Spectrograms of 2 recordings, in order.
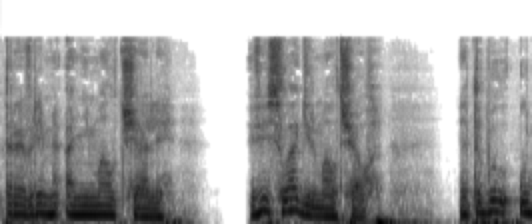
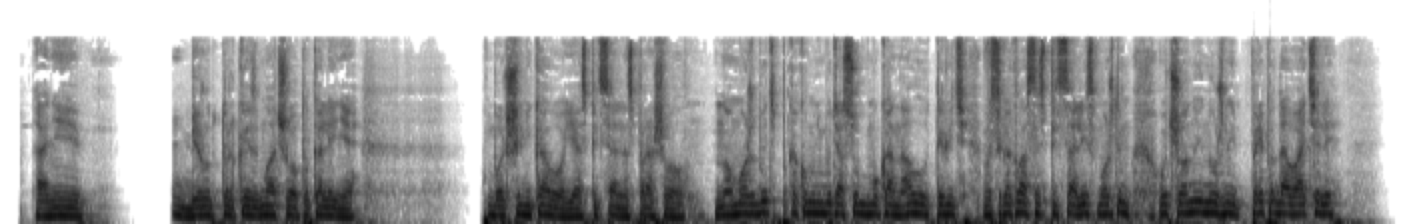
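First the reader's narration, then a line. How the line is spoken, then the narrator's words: Tired, smiling. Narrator (Russian): Лидка устало улыбнулась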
